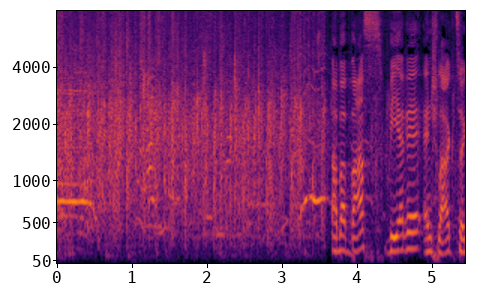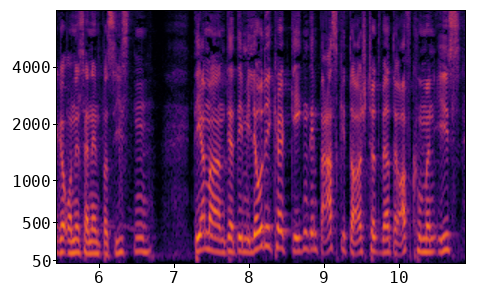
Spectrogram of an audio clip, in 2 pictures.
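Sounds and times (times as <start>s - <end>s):
applause: 0.0s - 5.4s
speech: 3.7s - 10.8s.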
